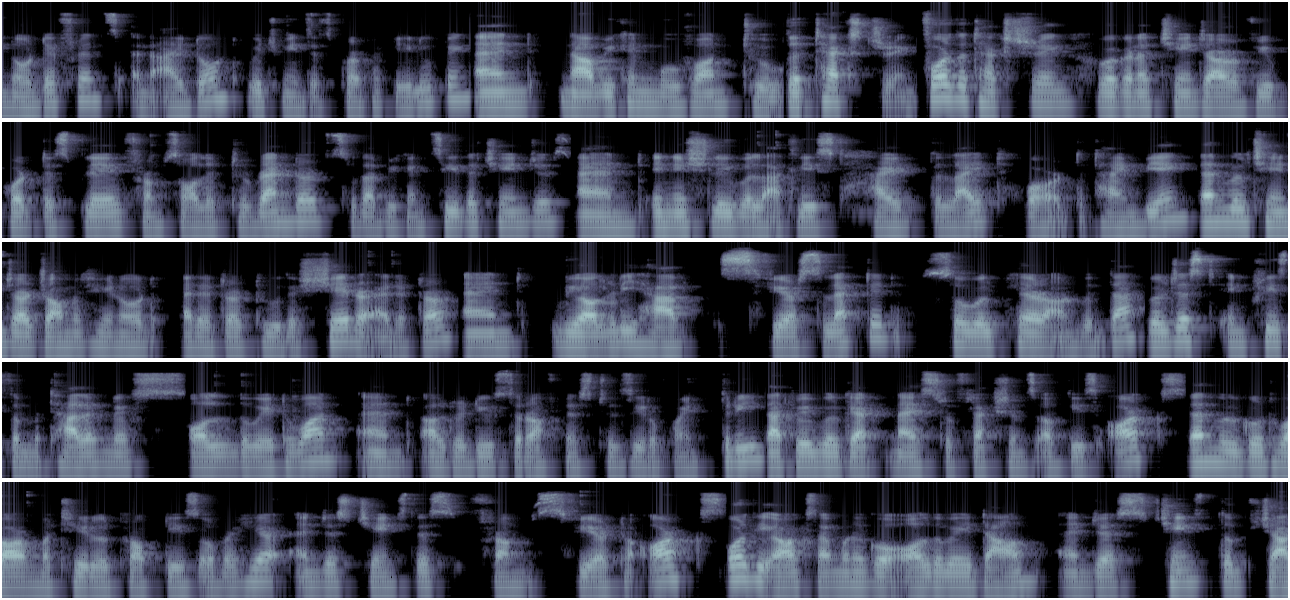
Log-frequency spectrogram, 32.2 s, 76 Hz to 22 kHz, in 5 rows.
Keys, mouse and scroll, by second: 1.6 click, 7.6 click, 10.3 click, 11.5 click, 12.8-15.0 drag, 15.3-15.7 scroll down 3, 15.7 middle click, 17.5 scroll up 4, 18.5-19.6 drag, 20.4-22.7 drag, 25.8 click, 26.9-27.6 scroll up 6, 28.6 click, 29.5-30.9 scroll down 6, 30.9-32.1 scroll down 2.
